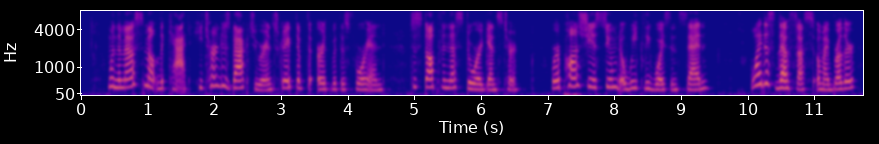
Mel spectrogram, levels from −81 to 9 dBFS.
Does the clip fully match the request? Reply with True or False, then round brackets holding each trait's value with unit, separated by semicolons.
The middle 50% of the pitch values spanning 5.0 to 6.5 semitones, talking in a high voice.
True (5.6 semitones; 245 Hz)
